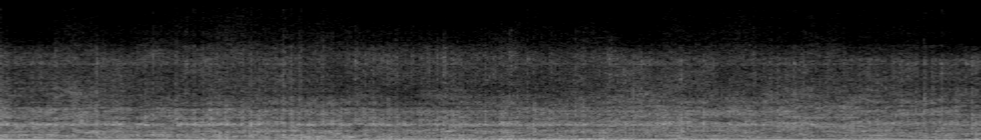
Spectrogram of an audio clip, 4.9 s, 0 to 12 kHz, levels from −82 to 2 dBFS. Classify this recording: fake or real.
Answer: fake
